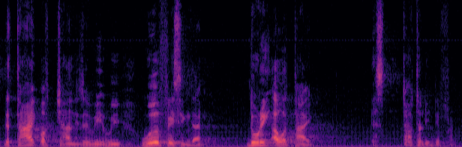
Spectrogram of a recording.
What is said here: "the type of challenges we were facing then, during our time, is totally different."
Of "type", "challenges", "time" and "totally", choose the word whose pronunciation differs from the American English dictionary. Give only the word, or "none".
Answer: challenges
